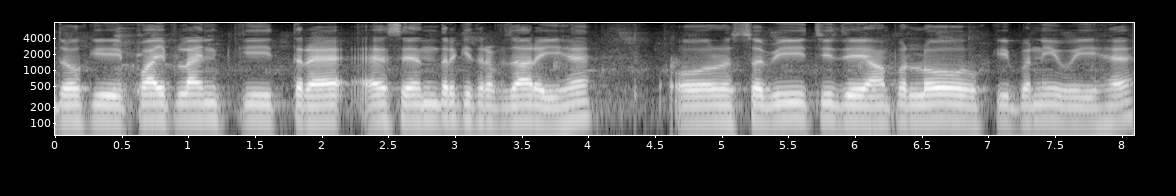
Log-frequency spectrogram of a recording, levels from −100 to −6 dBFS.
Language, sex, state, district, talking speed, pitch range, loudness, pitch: Hindi, male, Haryana, Charkhi Dadri, 170 wpm, 110-115 Hz, -17 LUFS, 115 Hz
